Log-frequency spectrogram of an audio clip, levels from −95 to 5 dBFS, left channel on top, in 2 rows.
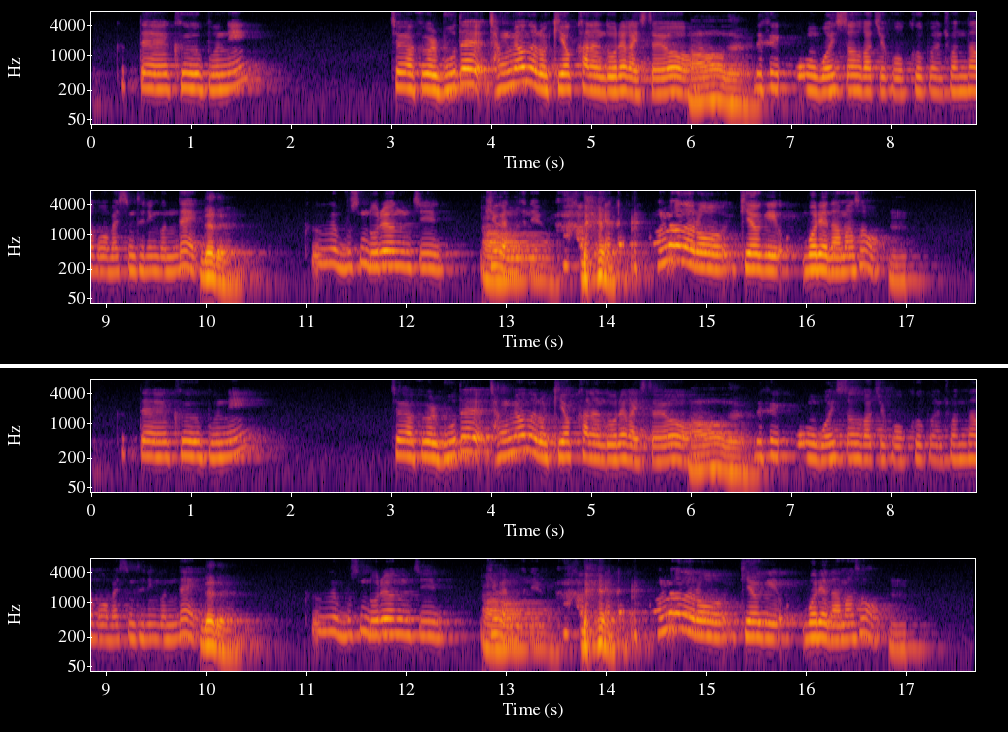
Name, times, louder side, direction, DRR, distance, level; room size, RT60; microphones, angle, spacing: voice 1, 0.5-1.6 3.0-6.1 6.6-9.9 11.1-12.4 12.8-14.1 14.5-16.7, left 3 dB, 60° left, 10 dB, 0.8 m, -27 dB
voice 2, 6.0-6.7 9.9-10.4 12.8-13.5 13.7-14.3 16.8-17.0, left 2 dB, 30° left, 6 dB, 0.7 m, -27 dB
18.5 x 14.0 x 5.5 m, 0.84 s
head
